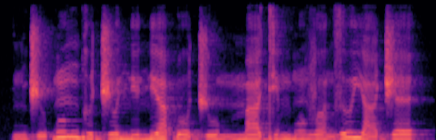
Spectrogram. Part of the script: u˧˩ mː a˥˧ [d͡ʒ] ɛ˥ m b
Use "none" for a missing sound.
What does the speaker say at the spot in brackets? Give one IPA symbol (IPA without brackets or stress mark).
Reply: dʲ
